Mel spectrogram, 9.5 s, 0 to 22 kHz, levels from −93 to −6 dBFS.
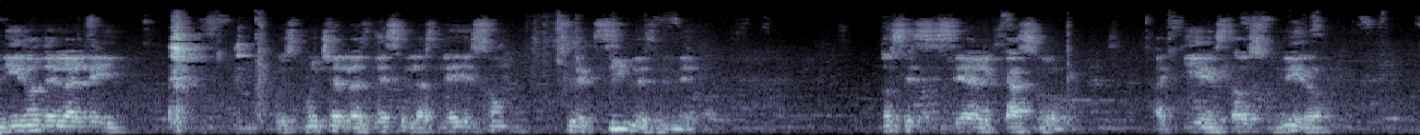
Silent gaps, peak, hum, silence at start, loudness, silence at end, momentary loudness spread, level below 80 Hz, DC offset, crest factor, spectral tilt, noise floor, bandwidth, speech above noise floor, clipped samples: none; -6 dBFS; none; 0 s; -31 LUFS; 0 s; 15 LU; -74 dBFS; under 0.1%; 26 dB; -3 dB/octave; -59 dBFS; 16 kHz; 27 dB; under 0.1%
